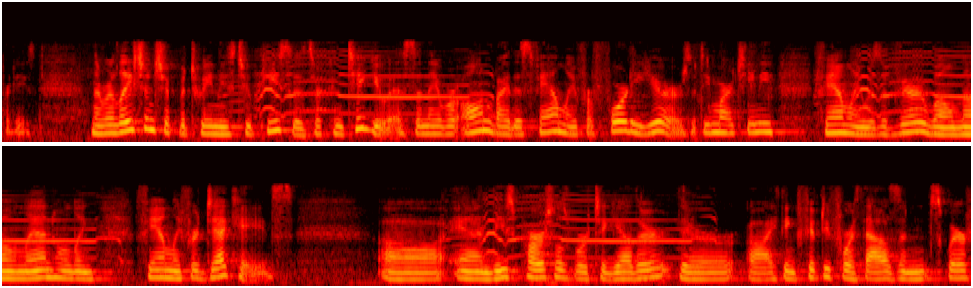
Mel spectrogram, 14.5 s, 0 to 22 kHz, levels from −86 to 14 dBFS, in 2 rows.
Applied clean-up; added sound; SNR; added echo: none; Chicken, rooster; 16 dB; none.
